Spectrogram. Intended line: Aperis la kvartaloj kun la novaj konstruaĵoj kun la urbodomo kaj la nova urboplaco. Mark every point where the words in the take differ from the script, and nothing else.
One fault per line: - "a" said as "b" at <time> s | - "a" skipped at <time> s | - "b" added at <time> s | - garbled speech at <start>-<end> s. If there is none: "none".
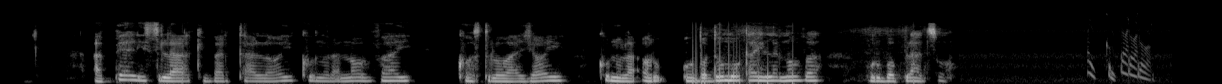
none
